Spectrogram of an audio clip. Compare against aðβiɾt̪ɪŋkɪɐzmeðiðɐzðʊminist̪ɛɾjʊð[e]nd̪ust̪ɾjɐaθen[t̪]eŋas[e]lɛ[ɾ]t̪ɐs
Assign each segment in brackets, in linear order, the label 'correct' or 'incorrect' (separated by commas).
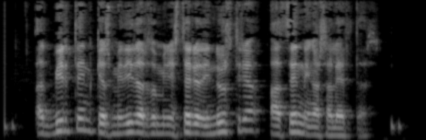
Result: incorrect, incorrect, incorrect, correct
